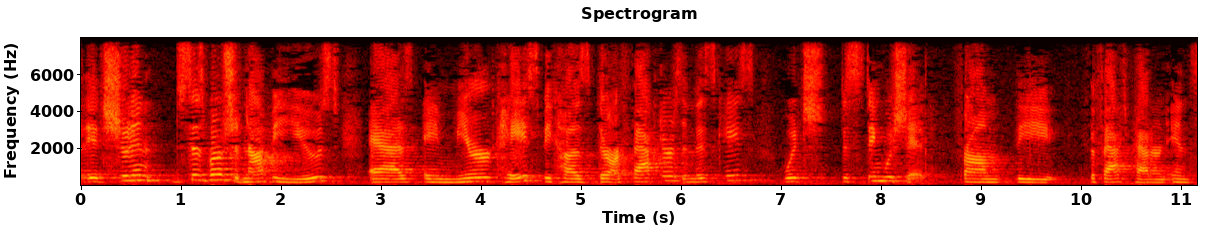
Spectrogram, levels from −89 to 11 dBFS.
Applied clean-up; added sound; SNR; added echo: none; none; none; none.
